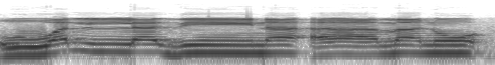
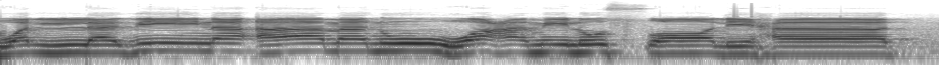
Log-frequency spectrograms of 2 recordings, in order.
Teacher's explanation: واو جو ہے یہ سخت ادا ہوتا ہے دونوں ہونٹوں کے گول کرنے سے. اس کے اندر جماؤ کے ساتھ والذین آمنوا پھسلتا ہوا ادا نہیں ہوتا.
